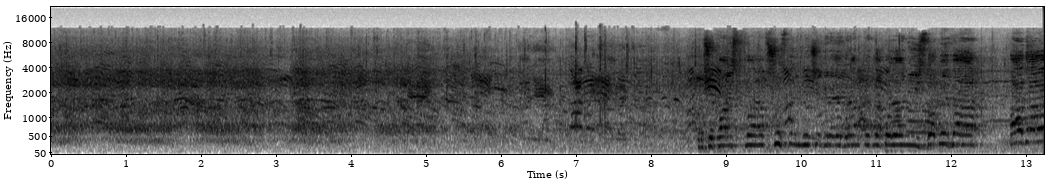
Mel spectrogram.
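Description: A stadium crowd murmurs and chants steadily.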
